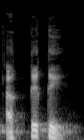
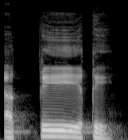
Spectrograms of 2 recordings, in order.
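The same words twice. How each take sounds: First: "aqqiqi" with all vowels short; unextended vowel. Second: "aqqiqi" with the middle i held long; extended vowel. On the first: Teacher showing the mistake, "aqqiqi" said short. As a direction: say "aqqiqi" without holding the middle i. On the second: Teacher modelling extension, "aqqiqi" with a long middle vowel. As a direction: draw out the middle of "aqqiqi", short last syllable. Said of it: "The same thing here". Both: Shown as a demonstration.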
